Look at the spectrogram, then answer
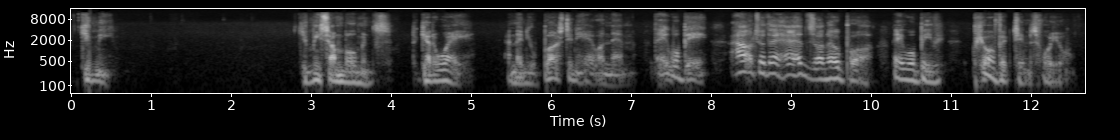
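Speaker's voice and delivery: low, secretive, hushed conspiratorial half-whisper. Game narrator voicing a formerly loud guide at a door, half-whispering. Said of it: "so you're surprised to hear him whisper".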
